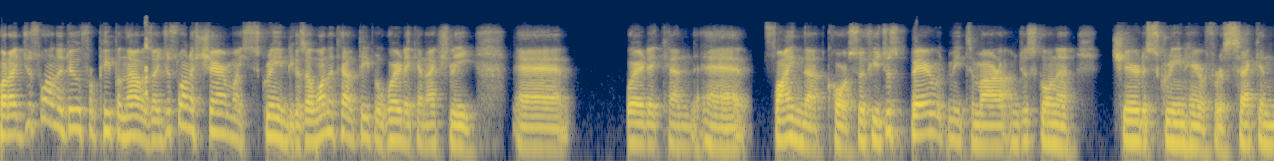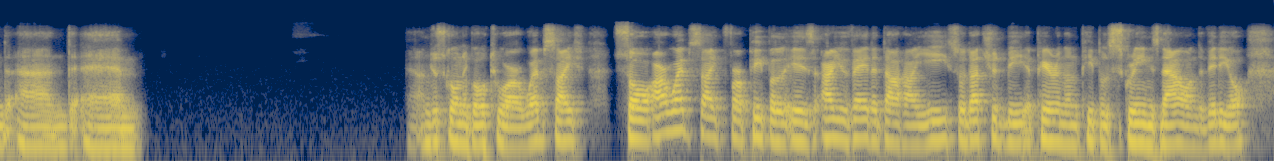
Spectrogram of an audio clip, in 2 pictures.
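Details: Adult male speaker; normal speech.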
